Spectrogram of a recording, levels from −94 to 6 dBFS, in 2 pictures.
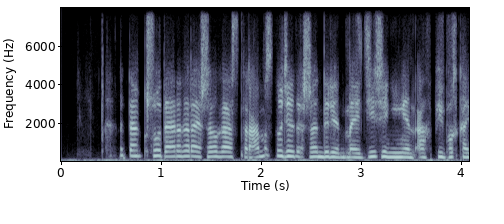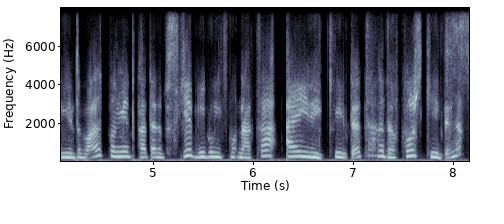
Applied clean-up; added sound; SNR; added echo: neural diffusion model UNIVERSE++.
